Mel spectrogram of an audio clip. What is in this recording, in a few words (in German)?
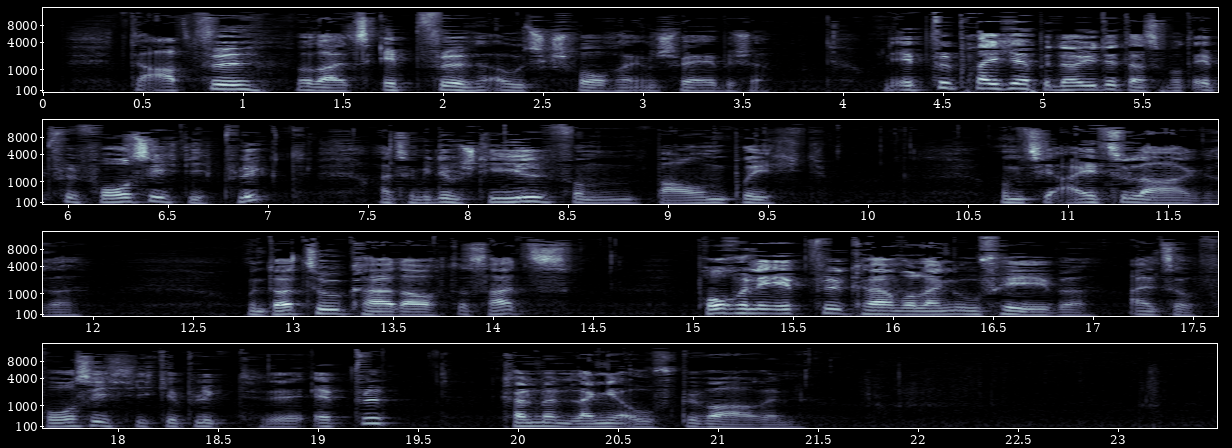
epfelbrecha, schwaebisch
